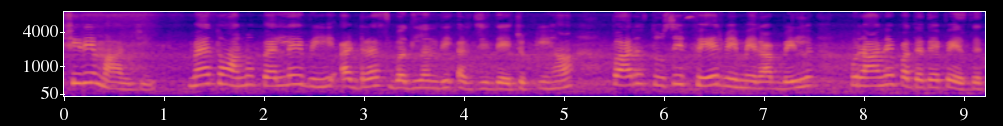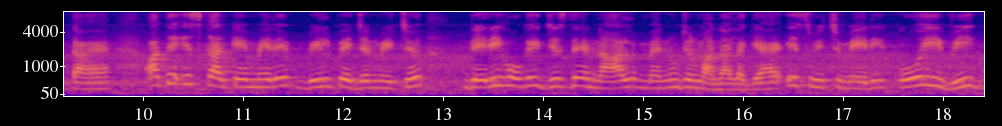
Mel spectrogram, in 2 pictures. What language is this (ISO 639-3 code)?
pan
